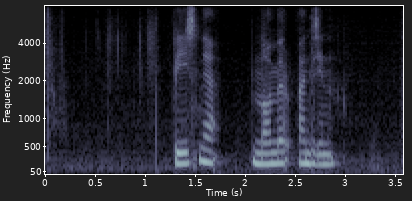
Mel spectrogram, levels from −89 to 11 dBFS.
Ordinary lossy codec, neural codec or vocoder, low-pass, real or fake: none; codec, 16 kHz, 0.8 kbps, ZipCodec; none; fake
